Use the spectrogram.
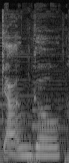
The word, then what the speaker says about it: Gangle: I get it could have been with Mangle because it rhymes with Gangal, but I had a much better idea for Mangle.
